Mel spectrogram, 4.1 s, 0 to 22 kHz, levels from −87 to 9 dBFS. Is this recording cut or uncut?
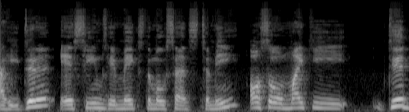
cut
